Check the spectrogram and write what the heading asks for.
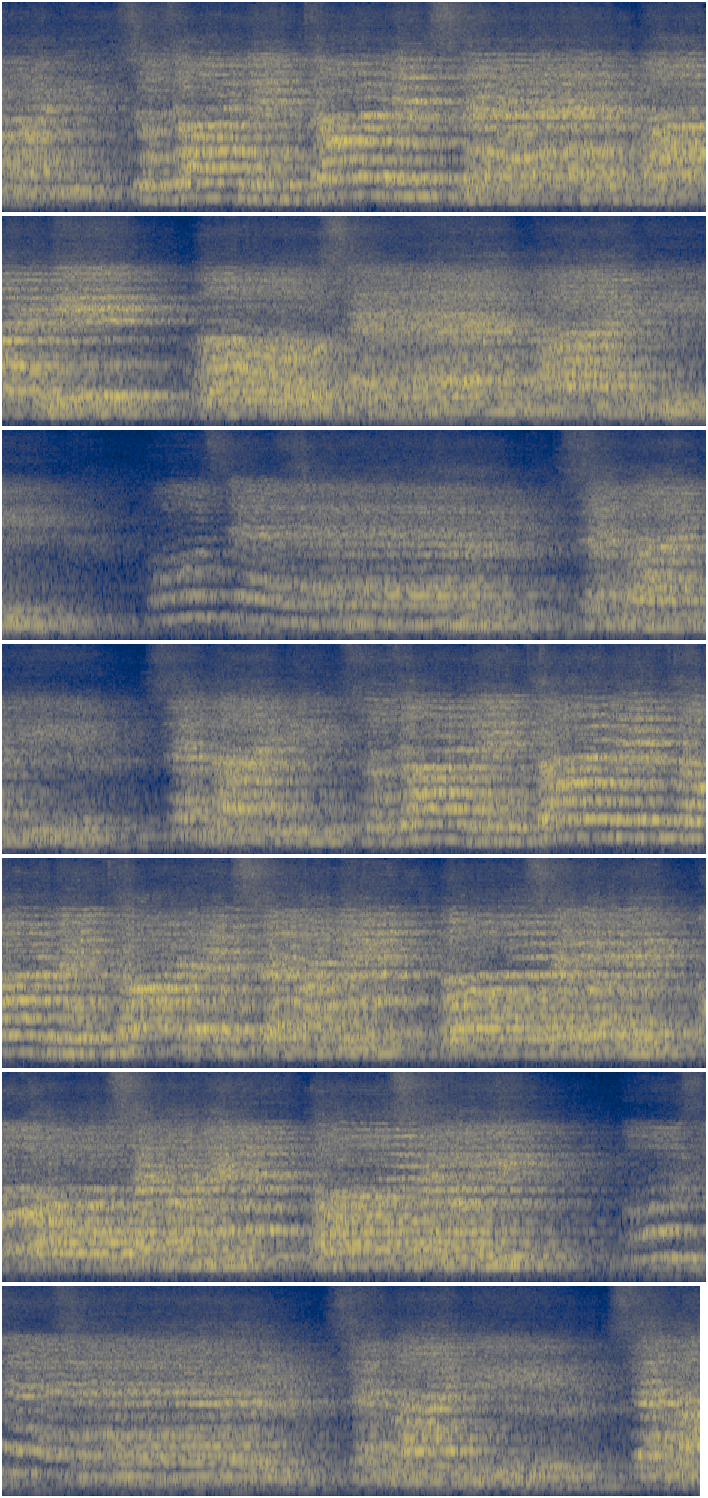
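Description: Mixed choir of female and male voices singing in harmony, with brief breaks between phrases about ten seconds in and again near the end.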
